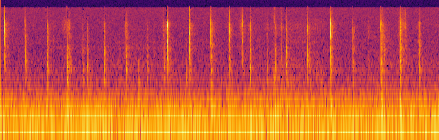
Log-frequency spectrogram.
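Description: Fingertips tap rapidly and lightly on the body of a clear plastic bottle partly full of purple liquid with a blue cap. The result is a steady patter of short, dry clicks with bright ticks over a constant low rumble.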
